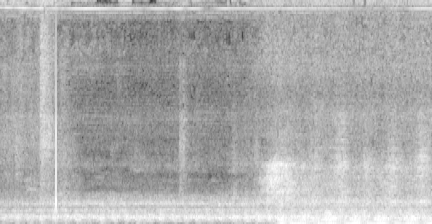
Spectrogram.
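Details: Samsung washing machine with broken drum bearings: a deep, steady rumble that swells with an uneven throb as the drum picks up speed.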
